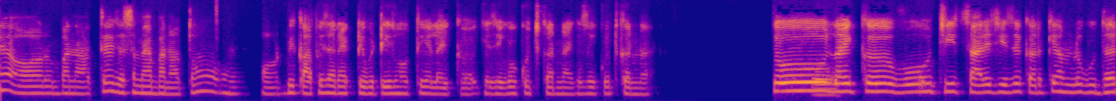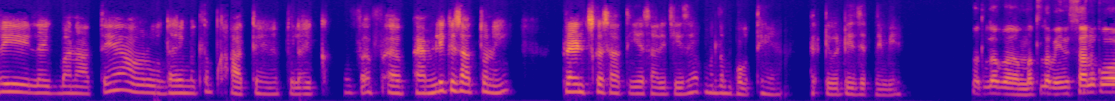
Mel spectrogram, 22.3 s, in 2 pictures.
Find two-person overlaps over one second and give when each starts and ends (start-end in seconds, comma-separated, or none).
none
